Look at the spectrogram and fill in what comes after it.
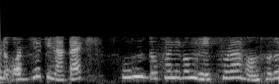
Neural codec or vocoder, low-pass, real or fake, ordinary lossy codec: codec, 44.1 kHz, 1.7 kbps, Pupu-Codec; 3.6 kHz; fake; AAC, 16 kbps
